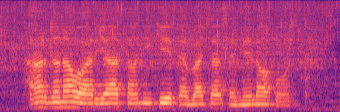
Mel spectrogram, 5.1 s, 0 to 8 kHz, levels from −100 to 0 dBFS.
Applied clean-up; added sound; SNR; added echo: none; Bathtub (filling or washing) / Water tap, faucet; 13 dB; none.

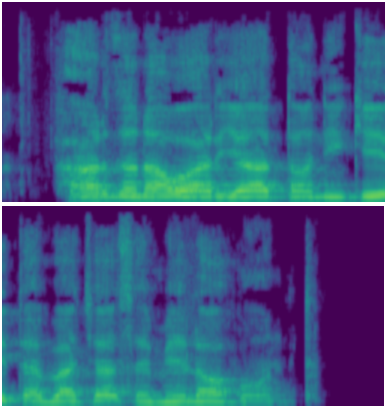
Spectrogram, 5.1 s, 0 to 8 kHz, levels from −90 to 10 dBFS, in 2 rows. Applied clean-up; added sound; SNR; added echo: none; none; none; none.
